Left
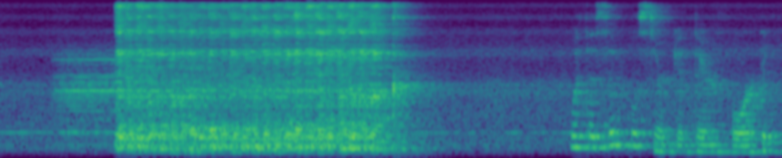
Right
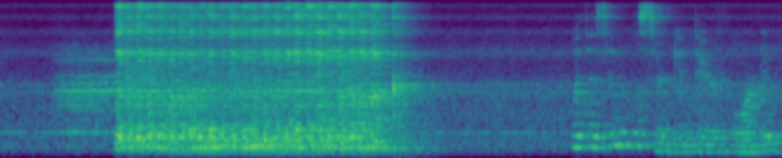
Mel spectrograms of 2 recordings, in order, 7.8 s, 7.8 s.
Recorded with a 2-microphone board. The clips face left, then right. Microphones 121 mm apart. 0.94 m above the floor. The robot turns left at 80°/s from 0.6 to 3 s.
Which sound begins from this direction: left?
A woman speaking, at 5.7 s.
